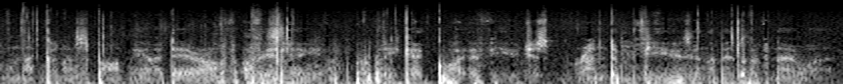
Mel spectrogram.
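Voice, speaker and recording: Up close to the microphone, this ASMR host chats in a gentle, breathy whisper while drawing, wandering off topic and catching their own mistakes. They speak a little fast.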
